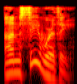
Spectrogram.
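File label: "unseaworthy", British English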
